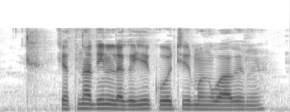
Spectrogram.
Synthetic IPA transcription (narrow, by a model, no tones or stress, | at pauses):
kɪt̪nad̪ɪnlɐɡəiekoːt͡ʃimɐ̃ŋɡwaːwemẽ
